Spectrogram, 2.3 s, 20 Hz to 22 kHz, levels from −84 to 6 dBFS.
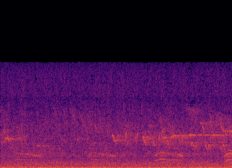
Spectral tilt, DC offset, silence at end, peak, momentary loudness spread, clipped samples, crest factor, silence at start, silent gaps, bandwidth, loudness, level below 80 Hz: -3.5 dB/octave; under 0.1%; 0 s; -16 dBFS; 3 LU; under 0.1%; 12 dB; 0 s; none; 14 kHz; -31 LUFS; -34 dBFS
